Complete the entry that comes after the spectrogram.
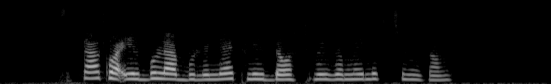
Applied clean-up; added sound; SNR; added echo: neural mask model DeepFilterNet 3.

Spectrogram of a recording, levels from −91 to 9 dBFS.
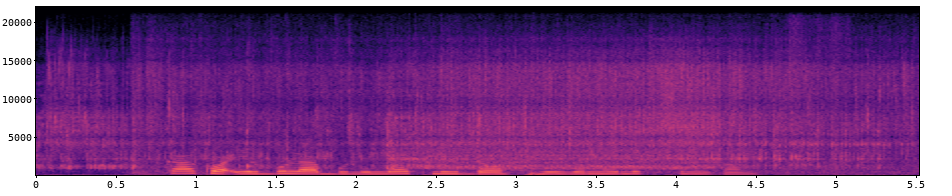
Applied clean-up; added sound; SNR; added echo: none; Bathtub (filling or washing); 3 dB; none.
